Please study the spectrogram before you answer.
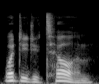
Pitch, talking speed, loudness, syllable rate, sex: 125 Hz, 300 wpm, -17 LUFS, 5.3 syllables/s, male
